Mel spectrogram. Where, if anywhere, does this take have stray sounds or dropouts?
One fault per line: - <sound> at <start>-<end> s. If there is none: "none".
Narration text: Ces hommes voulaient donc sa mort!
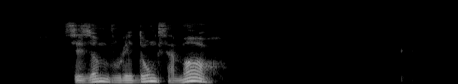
none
